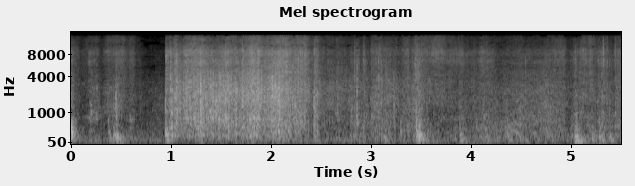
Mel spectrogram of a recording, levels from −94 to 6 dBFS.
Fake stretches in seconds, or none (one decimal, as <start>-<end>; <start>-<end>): none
